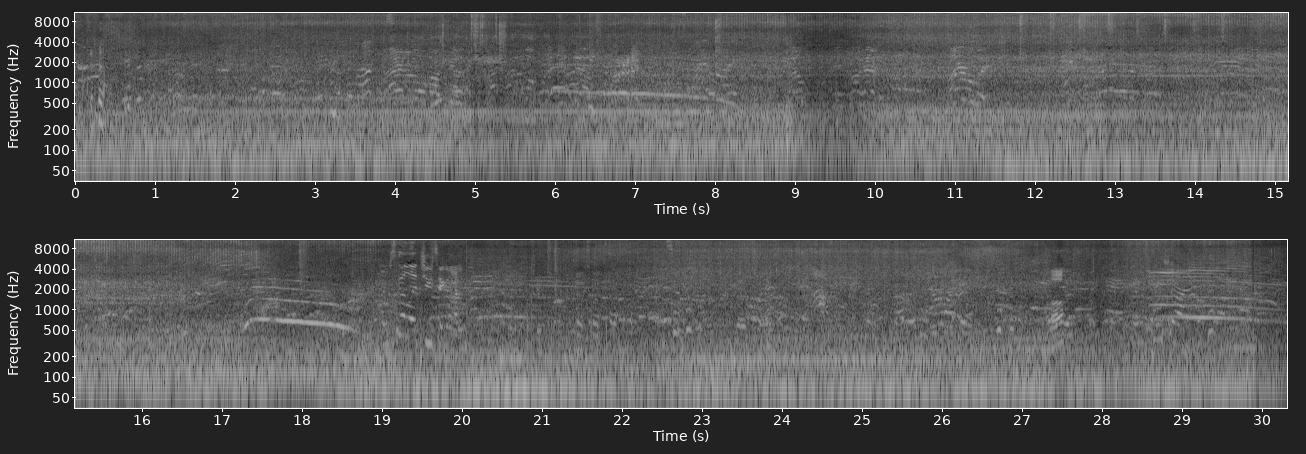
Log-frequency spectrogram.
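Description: Steady low hum of a boat's engine running, with people's voices and occasional falling shouts over it.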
